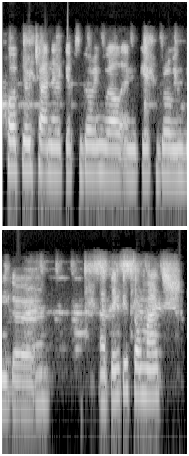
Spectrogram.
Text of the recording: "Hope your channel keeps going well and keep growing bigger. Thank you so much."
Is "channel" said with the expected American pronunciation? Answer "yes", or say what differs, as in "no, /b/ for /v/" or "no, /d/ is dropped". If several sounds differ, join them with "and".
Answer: yes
